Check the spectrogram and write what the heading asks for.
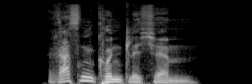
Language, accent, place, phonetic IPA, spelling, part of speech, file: German, Germany, Berlin, [ˈʁasn̩ˌkʊntlɪçm̩], rassenkundlichem, adjective, De-rassenkundlichem.ogg
- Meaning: strong dative masculine/neuter singular of rassenkundlich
